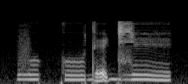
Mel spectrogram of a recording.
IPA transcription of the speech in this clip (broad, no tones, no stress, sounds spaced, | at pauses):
v o kː o d ḛ d͡ʑ e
